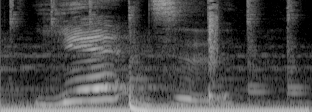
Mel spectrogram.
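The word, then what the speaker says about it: 椰子: Fun fact, in Chinese, coconut is pronounced as Ye Zi, another reason why fans love Ye so much.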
